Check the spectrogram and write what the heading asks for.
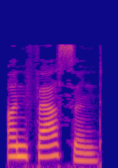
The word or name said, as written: unfastened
